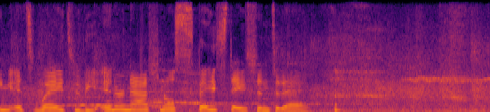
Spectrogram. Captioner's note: cheering and Applause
